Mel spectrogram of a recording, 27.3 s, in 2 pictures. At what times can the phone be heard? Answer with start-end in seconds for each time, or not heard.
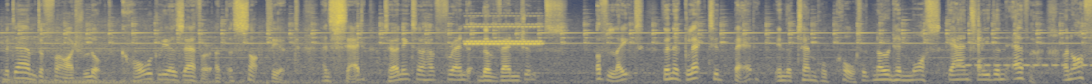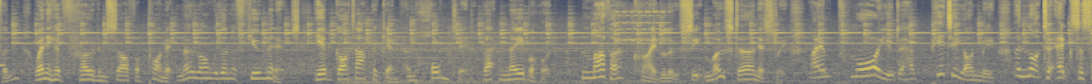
5.7-6.8, 11.9-13.8, 21.3-22.1.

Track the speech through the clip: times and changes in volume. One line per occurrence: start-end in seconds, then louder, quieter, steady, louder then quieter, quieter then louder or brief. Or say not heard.
0.0-27.2 steady.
